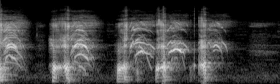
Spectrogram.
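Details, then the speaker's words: At the end of a morning sneezing bout, after trying a nose trick, three harsh, voiced coughs in quick succession; coughing. "oh some of that was the last three were coughs oh my gosh that was so powerful"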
